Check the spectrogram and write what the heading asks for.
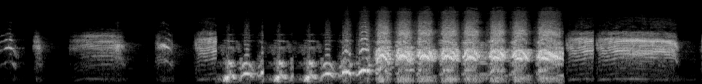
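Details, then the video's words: Monkey mixing short squeals with an accelerating pulsed chatter of rising grunting beats, ending in a sustained rasping scream. "Monkey Funny Sound"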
